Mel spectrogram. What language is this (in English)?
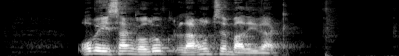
Basque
